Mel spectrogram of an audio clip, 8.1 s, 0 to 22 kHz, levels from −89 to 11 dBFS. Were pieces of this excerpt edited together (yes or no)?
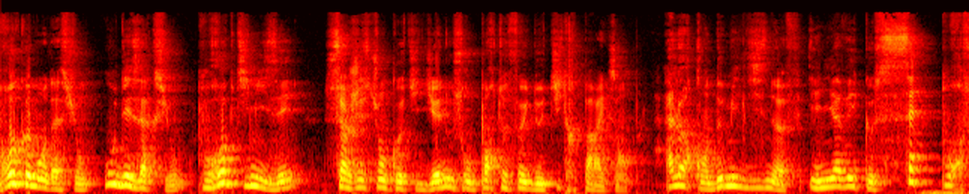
no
